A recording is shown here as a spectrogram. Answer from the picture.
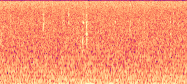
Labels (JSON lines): {"label": "ambient", "recorder": "HydroMoth"}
